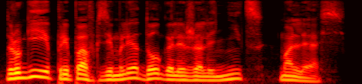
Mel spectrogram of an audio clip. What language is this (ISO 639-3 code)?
rus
